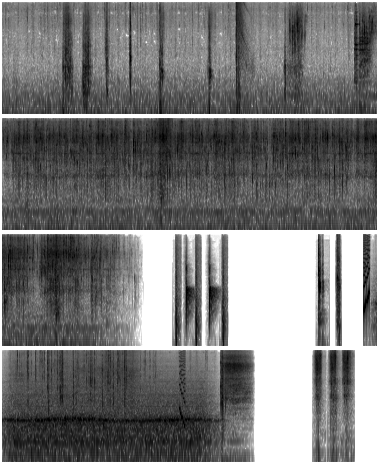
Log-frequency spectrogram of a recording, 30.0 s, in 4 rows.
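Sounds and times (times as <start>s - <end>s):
pouring into a ceramic bowl: 7.1s - 17.7s.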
